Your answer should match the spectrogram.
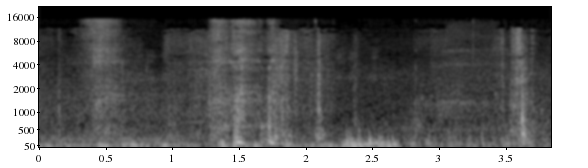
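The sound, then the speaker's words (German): Crinkling and rustling of paper being crammed into a very full trash bin in Madrid, a steady scrunching texture broken by a few sharper crackles and thumps, with no one speaking. “Äh, so ungefähr hörte sich das an, wie ich ja vor diesem Mülleimer stehe und ähm, das Papier eben einräume.”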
